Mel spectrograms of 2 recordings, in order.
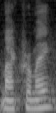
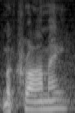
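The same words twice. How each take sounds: First: "macrame" said MACK-ruh-may; "macrame" with MACK up front; first-syllable macrame. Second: "Macrame" said muh-CRAH-may; "Macrame" as a question, with CRAH in the middle; second-syllable macrame. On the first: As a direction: stress the first syllable of "macrame", short a as in mat. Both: Shown as a demonstration. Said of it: "I don't know if you call it".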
